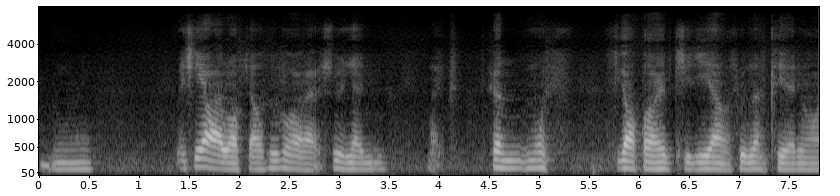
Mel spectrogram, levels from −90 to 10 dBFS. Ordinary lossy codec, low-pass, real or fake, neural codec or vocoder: none; 7.2 kHz; fake; codec, 16 kHz, 0.5 kbps, FunCodec, trained on Chinese and English, 25 frames a second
